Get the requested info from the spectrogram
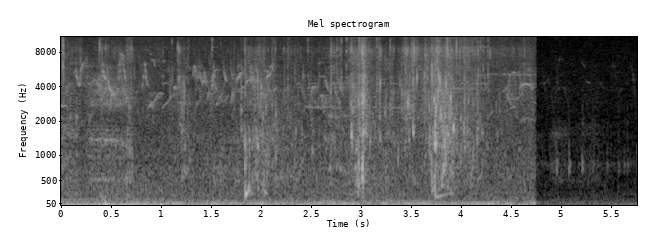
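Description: Water splashing and sloshing as a hooked carp thrashes at the surface, with three sharper splashes, over a steady low rumble. The sound drops away abruptly near the end.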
